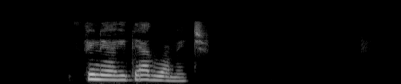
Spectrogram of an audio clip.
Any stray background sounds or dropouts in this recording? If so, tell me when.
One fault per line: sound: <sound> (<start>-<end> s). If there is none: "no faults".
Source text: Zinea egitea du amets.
no faults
